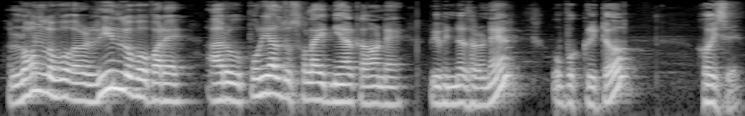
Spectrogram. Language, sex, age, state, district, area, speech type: Assamese, male, 60+, Assam, Goalpara, urban, spontaneous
